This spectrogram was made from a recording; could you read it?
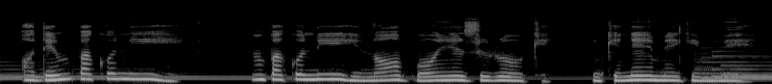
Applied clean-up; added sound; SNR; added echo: none; Guitar; 16 dB; none.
